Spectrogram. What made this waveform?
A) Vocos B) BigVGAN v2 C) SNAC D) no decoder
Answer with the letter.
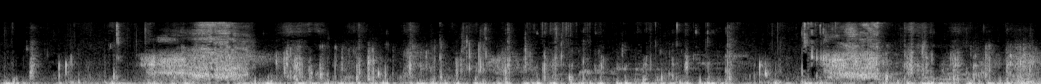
D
